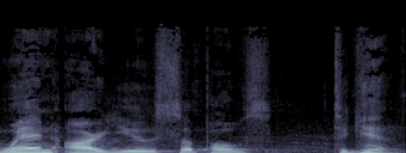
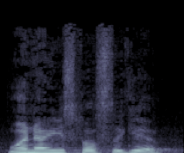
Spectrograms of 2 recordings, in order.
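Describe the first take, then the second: First: "when are you supposed to give?" drawn out slowly, each word weighed; slow, deliberate. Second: "When are you supposed to give?" rattled off fast; fast restatement of the question; quick repeat. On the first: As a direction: pose the question slowly. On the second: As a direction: toss the question out briskly. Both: Shown as a demonstration. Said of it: "When, question".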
